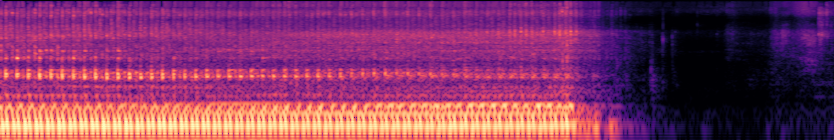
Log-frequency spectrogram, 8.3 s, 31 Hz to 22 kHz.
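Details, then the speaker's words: 2000 Harley-Davidson Road King V-twin, aftermarket exhaust, no programmer, after new NGK Iridium spark plugs: even, regular idle lope about three beats a second, no skips until shut off; spark misfire fixed, seems slightly rich. "That definitely cleaned up the misfire we had. I'm kind of surprised, honestly. The bike smells like it's rich right now."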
